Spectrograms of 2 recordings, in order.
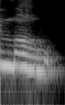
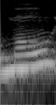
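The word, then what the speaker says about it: Mou: and just a request please call me mo that's it m o u mu it means honey in bengali can you please pronounce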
